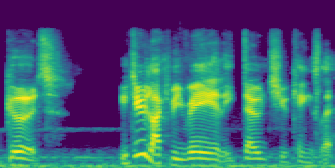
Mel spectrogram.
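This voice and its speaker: A man's voice: mid-range voice, very animated, measured pace, sharp tone, heavily acted, rough recording. A man playing a pompous, gleeful, scheming supervillain in a comedic radio play, mocking and melodramatic. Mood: smug.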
